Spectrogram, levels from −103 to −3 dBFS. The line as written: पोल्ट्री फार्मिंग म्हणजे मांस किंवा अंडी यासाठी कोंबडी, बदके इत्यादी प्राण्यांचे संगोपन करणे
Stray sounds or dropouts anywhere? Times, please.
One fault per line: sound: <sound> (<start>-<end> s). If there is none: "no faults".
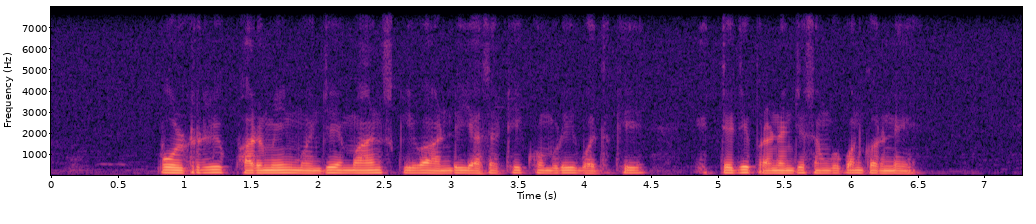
no faults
